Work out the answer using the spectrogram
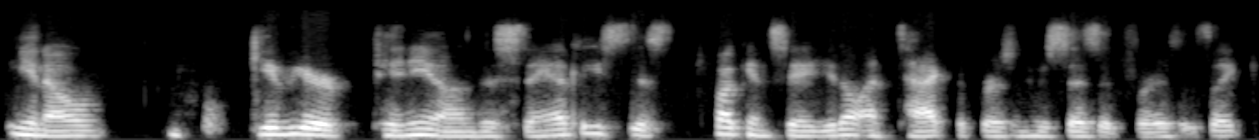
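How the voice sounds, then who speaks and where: A man's voice: medium pitch, brisk, dark tone, husky, no echo, low-quality recording. A young man chatting casually as a podcast host, rambling with lots of fillers and the odd swear word. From United States. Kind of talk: casual chat.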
